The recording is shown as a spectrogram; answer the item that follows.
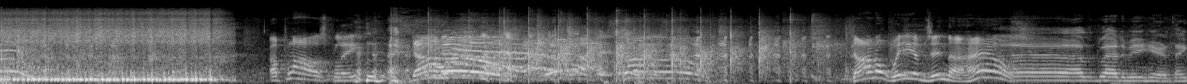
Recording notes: we were live at the Brickyard eating our fried green beans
